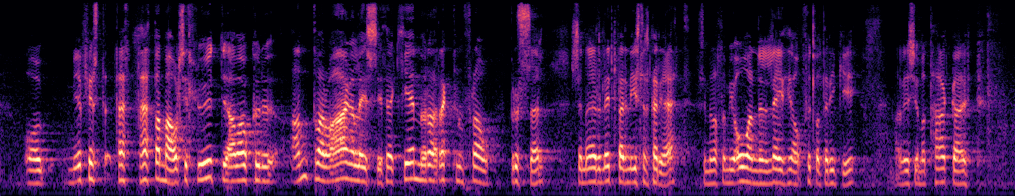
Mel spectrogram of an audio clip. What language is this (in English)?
Icelandic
